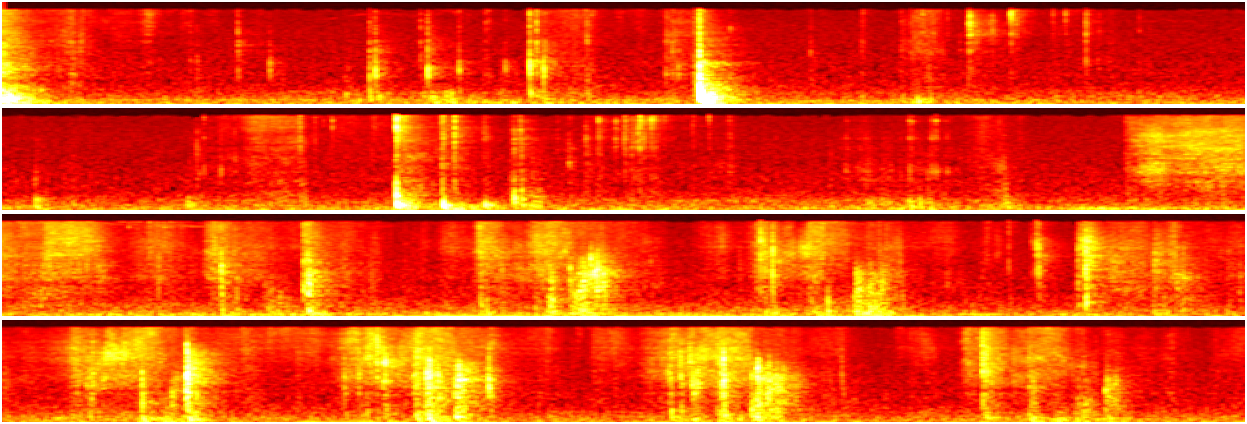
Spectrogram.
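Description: Paper sounds at a desk: a few sharp taps and clicks, then from about halfway a run of short scratchy, rasping strokes on paper, roughly one a second.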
